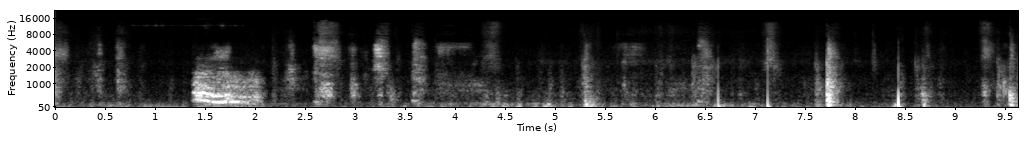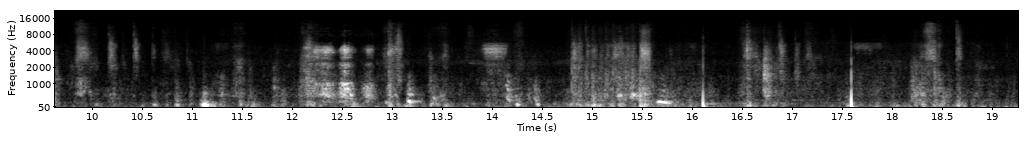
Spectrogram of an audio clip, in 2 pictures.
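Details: Six-month-old female Yorkshire Terrier puppy indoors during her first shower, calm and easy; soft rapid panting breaths with brief whimpers, a short tonal whine early on, plus scattered clicks and knocks in a small room.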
